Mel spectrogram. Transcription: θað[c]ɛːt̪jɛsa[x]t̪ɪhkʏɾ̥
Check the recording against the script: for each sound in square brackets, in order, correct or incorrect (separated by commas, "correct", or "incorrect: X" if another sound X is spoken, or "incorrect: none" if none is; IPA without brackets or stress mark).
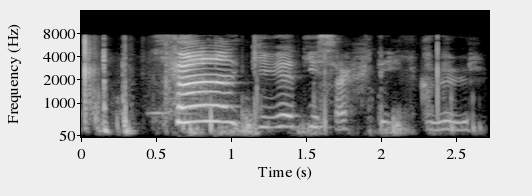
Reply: correct, correct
